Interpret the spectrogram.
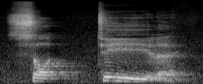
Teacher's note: I'll say it you say it let gel in Saudi lay the first T is imploded the tongue touches the roof of the mouth and stops the second T is pronounced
